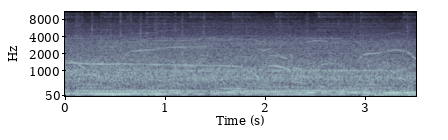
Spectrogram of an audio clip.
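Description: Basketball arena crowd in the NBA 2K22 video game, a loud sustained roar and cheering with scattered whoops running throughout, steady and dense from start to finish.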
